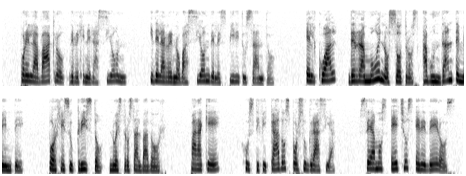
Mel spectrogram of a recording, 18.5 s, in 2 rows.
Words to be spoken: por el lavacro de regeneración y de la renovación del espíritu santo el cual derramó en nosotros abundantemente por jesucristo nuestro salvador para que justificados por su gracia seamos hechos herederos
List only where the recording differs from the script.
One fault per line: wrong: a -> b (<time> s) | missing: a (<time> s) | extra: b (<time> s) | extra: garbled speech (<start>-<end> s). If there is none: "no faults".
no faults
